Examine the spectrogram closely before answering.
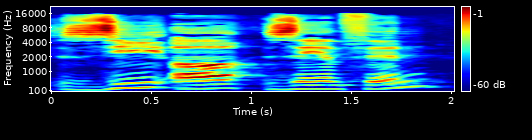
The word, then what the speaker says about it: zeaxanthin: It is zeaxanthin. It's up there phonetically for you because I know that it's a tough one to look at and be able to say.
